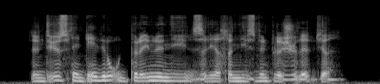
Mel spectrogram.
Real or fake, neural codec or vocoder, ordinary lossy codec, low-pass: fake; autoencoder, 22.05 kHz, a latent of 192 numbers a frame, VITS, trained on many speakers; none; none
